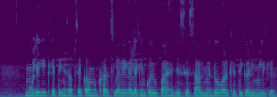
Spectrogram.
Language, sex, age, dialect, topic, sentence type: Magahi, female, 31-35, Western, agriculture, question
